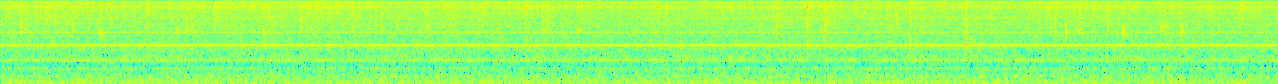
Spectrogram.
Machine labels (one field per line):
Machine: pump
